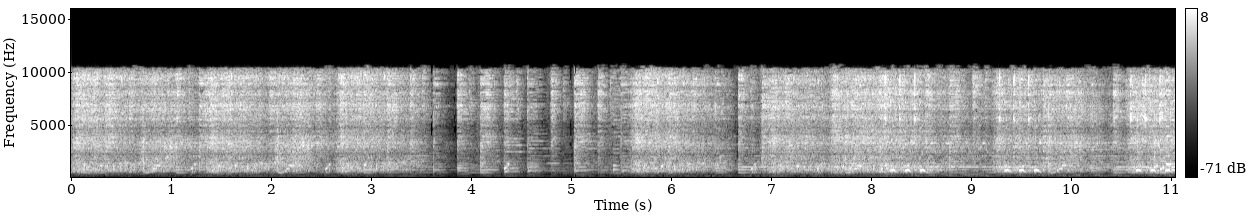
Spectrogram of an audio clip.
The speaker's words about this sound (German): Und auch dieses Schussgeräusch, wenn der Sch Schuss trifft.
